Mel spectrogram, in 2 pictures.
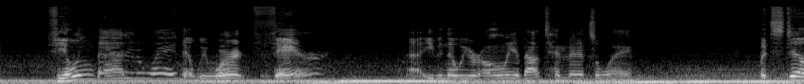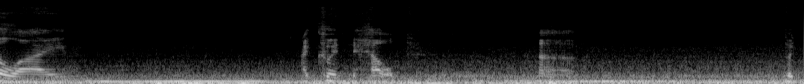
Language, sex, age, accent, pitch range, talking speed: English, male, 40-59, American, 95-125 Hz, 100 wpm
